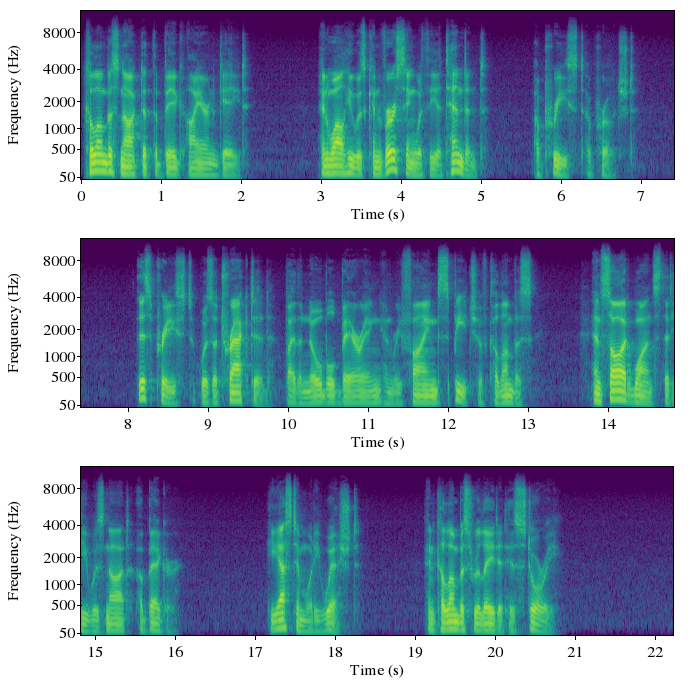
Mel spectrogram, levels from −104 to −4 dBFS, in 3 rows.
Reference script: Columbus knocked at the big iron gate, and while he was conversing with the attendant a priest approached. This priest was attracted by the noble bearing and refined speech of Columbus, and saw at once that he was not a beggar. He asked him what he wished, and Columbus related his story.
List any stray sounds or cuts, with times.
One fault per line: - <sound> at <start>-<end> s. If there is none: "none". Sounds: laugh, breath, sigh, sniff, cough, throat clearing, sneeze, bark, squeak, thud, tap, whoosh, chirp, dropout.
none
